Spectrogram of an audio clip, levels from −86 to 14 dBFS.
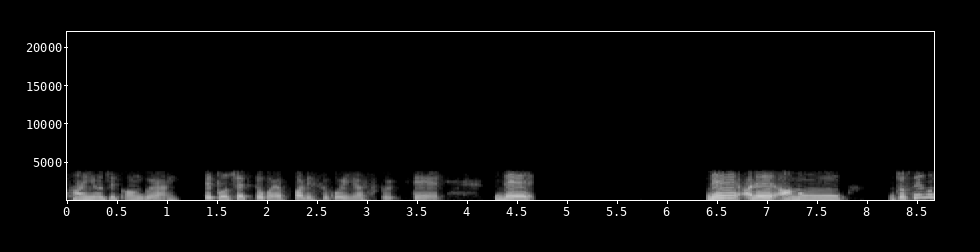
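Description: The whole clip runs through the iLBC codec, so the speech sits in a narrow line band of roughly 150 Hz to 3.7 kHz with nothing above. Each 30 ms chunk is coded on its own, which fits iLBC's 13.33 kbps mode. That gives the voice a plainly audible rough, slightly synthetic edge.

From 0.96 to 1.00 s there's a lost iLBC frame, about 30 ms, which fits a single dropped packet. The decoder bridges it by repeating the last pitch cycle with some noise mixed in, so you hear a brief held, faintly buzzy vowel. Because each frame is coded independently, the speech snaps back right after.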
